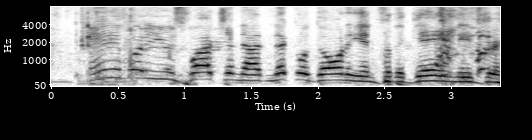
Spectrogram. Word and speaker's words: Nickelodeon: So that that's him mispronouncing Nickelodeon and saying Nickeloonian.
